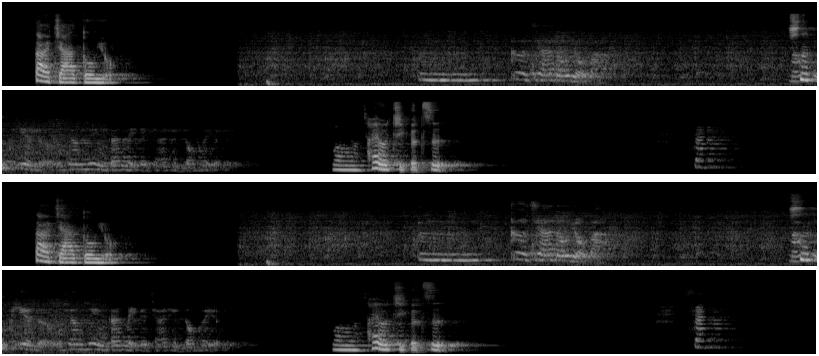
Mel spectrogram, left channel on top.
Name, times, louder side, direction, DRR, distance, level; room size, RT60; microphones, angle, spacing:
voice 1, 0.3-1.1 7.9-8.1 11.5-12.6, left 1 dB, 35° left, 9 dB, 1.8 m, -26 dB
sound 1, 2.3-9.2, right 1 dB, 5° right, 5.0 m, -49 dB
voice 2, 3.7-6.1 7.9-10.3 14.7-15.2, right 2 dB, 65° right, 5 dB, 5.9 m, -38 dB
27.5 x 27.5 x 6.6 m, 0.76 s
head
